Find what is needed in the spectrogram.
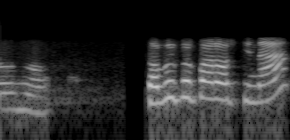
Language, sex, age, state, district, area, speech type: Odia, female, 18-30, Odisha, Malkangiri, urban, conversation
